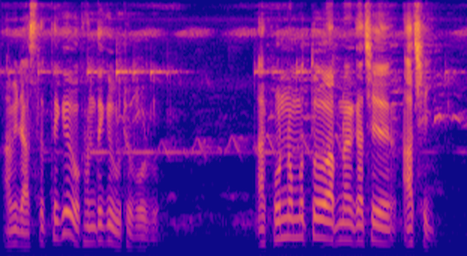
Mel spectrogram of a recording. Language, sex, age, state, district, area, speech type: Bengali, male, 30-45, West Bengal, Howrah, urban, spontaneous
